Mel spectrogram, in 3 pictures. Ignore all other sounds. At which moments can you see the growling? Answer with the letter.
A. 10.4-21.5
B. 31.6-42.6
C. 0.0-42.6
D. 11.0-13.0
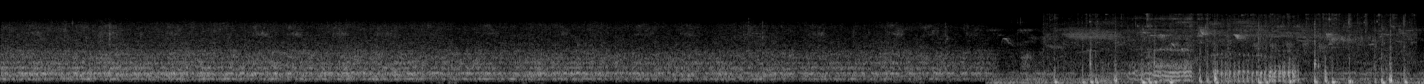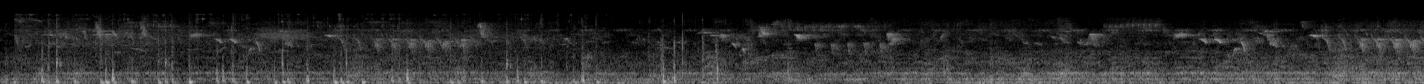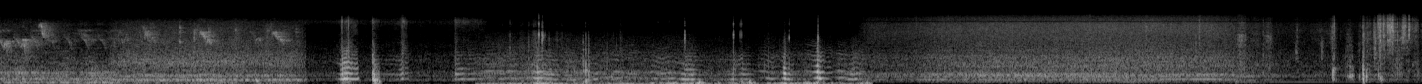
D.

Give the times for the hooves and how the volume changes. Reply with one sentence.
The hooves can be heard from 10.4 to 21.5 s, at a steady volume.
